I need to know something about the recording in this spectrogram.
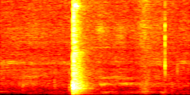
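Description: A single sharp tap or knock from a hand handling the drone remote controller and its mounted tablet, about halfway through, against faint room tone.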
